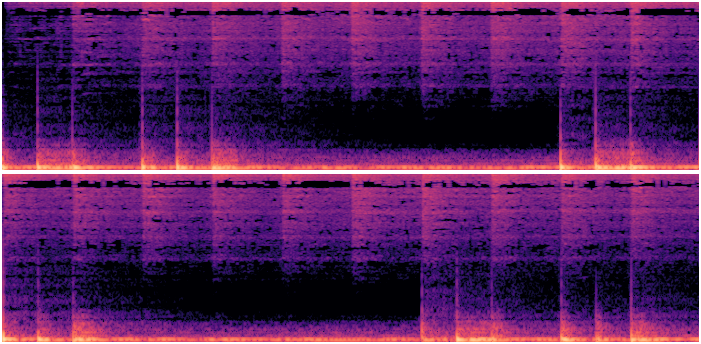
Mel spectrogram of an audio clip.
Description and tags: stk sound design,open hats with sub from albino
deep, ambient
